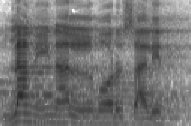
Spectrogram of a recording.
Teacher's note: La di situ artinya sungguh, makanya la-nya pendek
